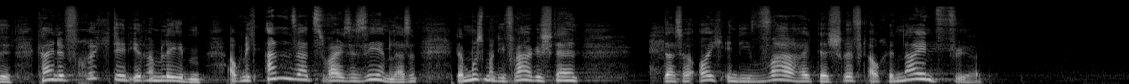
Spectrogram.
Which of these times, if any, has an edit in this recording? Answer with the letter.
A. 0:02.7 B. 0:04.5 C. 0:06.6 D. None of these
C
